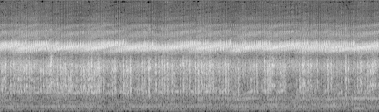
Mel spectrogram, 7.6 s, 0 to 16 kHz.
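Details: Spring frog chorus in an Ontario swamp at Heartland Forest, April 2, 2022, with Spring Peepers, Wood Frogs and Eastern Chorus Frogs; unbroken high piping peeps blend into a steady wall of sound above quick rattling croaks.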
